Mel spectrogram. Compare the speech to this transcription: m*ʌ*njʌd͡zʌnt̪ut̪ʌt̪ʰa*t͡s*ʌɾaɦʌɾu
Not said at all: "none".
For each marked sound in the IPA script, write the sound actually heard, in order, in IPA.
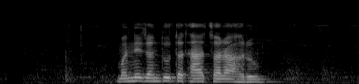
ʌ, t͡s

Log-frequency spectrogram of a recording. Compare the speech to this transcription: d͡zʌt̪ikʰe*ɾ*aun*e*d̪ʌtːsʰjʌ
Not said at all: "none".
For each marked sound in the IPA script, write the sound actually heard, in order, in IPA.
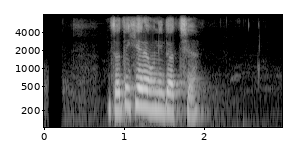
ɾ, i

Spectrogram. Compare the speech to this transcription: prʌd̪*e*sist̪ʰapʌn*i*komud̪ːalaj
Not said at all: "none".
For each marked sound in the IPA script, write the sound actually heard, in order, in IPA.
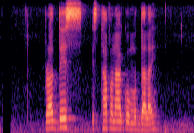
e, a

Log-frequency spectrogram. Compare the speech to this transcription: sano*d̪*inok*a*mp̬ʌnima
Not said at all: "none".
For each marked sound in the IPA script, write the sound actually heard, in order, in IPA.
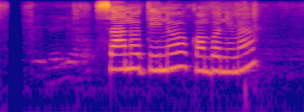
t̪, ʌ

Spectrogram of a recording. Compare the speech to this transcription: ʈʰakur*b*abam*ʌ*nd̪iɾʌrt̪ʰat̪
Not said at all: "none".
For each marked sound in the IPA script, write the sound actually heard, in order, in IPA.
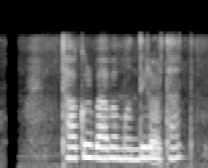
b, ʌ

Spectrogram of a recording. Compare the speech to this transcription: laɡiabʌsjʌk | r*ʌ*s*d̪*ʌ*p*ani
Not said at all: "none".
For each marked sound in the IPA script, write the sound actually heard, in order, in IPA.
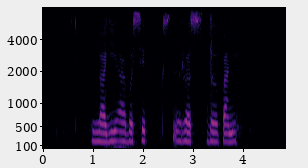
ʌ, d̪, p

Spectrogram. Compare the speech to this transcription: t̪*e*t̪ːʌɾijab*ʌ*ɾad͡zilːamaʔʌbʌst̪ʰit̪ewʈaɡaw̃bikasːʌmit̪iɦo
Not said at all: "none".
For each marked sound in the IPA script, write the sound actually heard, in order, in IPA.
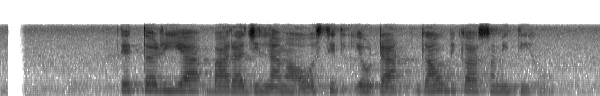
e, a

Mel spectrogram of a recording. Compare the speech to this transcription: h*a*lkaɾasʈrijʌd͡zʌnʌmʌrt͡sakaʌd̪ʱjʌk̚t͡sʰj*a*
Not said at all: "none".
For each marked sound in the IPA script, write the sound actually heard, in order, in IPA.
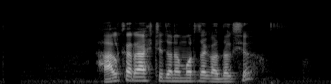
a, ʌ

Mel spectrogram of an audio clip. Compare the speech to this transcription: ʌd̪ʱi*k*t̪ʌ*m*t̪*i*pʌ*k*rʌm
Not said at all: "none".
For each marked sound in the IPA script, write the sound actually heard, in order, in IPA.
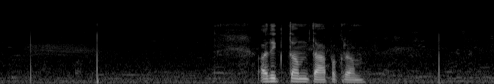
k, m, a, k

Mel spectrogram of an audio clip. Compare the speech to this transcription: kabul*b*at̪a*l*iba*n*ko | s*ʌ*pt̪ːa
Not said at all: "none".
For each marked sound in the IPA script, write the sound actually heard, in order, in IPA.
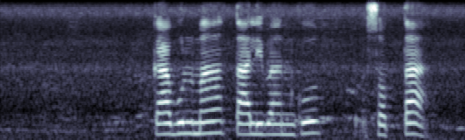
m, l, n, ʌ

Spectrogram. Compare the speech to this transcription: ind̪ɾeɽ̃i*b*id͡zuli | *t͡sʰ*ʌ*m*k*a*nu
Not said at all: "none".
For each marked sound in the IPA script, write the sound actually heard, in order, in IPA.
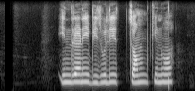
b, t͡s, m, i

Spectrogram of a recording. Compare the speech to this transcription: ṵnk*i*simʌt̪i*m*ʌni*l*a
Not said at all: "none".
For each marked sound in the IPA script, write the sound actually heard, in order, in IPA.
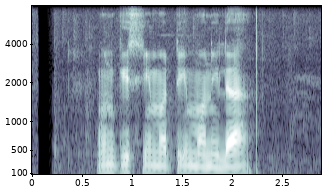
i, m, l

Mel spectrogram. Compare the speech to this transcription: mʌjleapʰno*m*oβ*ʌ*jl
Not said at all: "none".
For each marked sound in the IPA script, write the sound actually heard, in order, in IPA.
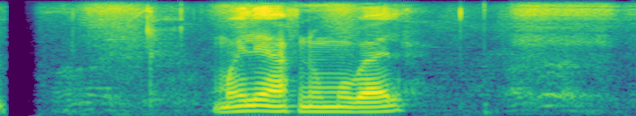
m, a

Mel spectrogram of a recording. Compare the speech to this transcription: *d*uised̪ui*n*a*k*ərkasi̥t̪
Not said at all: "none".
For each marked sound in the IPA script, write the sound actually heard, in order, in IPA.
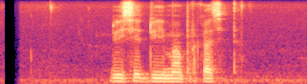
d, m, p

